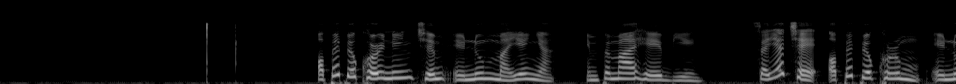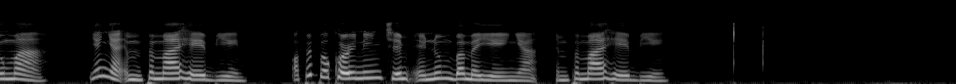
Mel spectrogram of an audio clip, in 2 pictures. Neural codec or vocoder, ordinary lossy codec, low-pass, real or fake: none; none; 7.2 kHz; real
